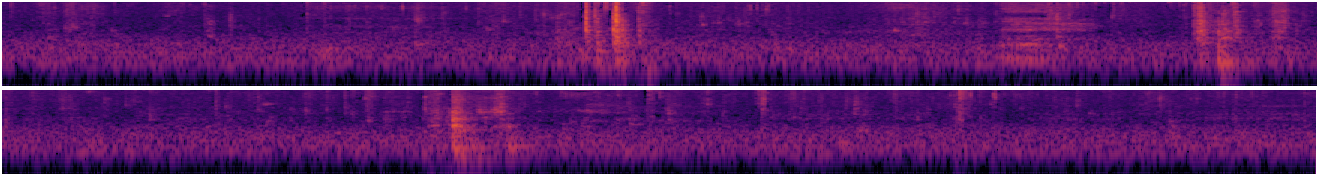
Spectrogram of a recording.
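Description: Knocking and handling noises from a large sea bass being worked over in a small open boat: three sharp knocks about two, four and six seconds in. Beneath them is a steady rush of sea water and wind.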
